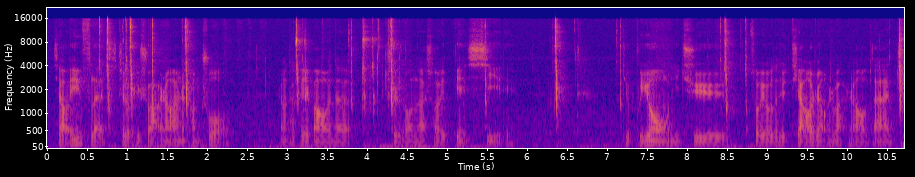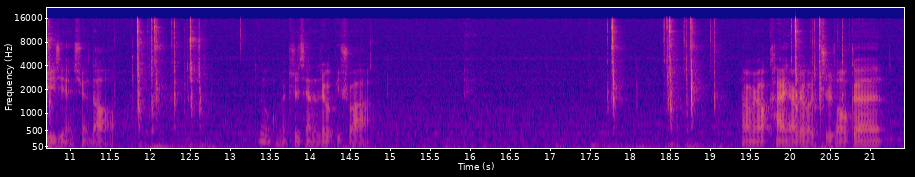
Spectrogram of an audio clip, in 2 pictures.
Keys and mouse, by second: 0.2 click, 0.9-2.0 ctrl+shift+middle drag, 2.0-3.2 ctrl+drag, 3.2 ctrl+z, 3.5 ctrl+click, 4.0 f, 4.4-5.6 ctrl+drag, 5.6-6.7 middle drag, 6.7 ctrl+click, 7.3-10.7 middle drag, 10.7 g, 11.1-12.5 middle drag, 12.5 f, 12.9 middle click, 13.4-15.8 drag, 15.8-17.0 middle drag, 17.0 click, 17.9-21.4 ctrl+middle drag.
